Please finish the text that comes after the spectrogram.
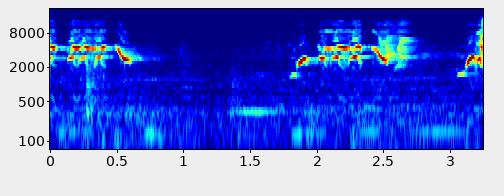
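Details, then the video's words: White-rumped shama in energetic, showy full song: two bright whistled phrases with high warbling notes and upward-sweeping slurs, separated by a short pause, over a low hum. "Murai Batu Gacor Juara: Kicauan Penuh Gaya dan Energi"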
